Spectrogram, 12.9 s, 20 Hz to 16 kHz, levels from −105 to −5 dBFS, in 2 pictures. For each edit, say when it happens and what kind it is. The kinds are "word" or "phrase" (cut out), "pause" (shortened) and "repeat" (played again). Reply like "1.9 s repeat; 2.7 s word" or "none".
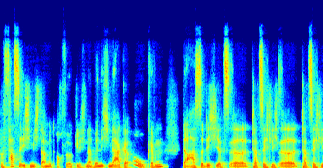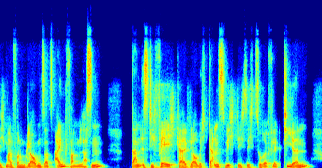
5.6 s repeat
